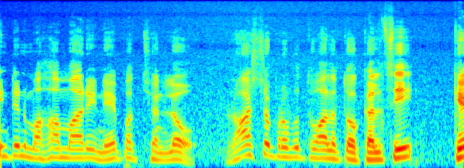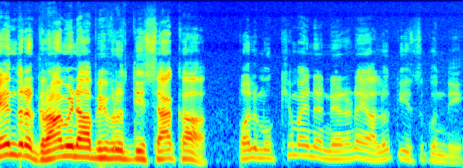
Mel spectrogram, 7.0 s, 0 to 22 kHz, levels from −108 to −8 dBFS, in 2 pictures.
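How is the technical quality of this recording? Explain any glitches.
There is one technical glitch in this speech recording. From 3.29 to 3.65 s the level sinks by about 5 dB, the voice and its background fading together; that is automatic gain falling, the gain control judging the input too loud or its background noise too strong and pulling its gain down. The room noise, and the level shifts near 2 s and 4.5 s where the talker moved relative to the microphone, belong to the recording itself.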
